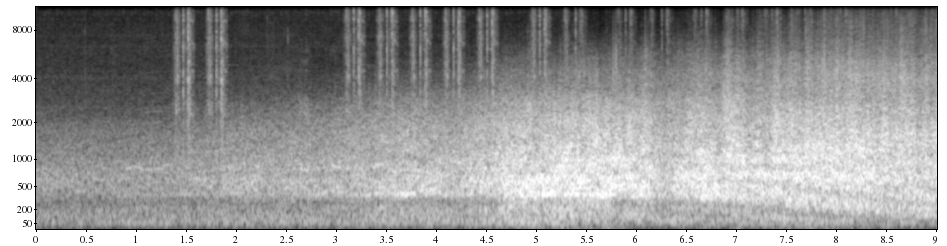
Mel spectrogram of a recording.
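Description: Two Eurofighter Typhoon jets' turbofan engines climbing out overhead as a pair. The jet noise swells over the first few seconds and stays loud from about halfway in.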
